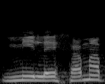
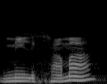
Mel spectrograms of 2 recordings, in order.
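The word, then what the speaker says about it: מלחמה: entonces dice Yahvé, Ish, no es Milejama, porque no se pronuncia ahí, sino es Yahvé Ish Miljama, Yahvé Shmo. ¿Qué quiere Shemo?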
